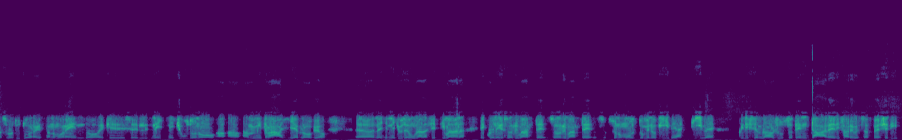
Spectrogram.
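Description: Low, very sharp, husky Tuscan man. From provincial Tuscany, Italy. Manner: halting, repeats words while searching for phrasing. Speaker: interview guest, playwright and actor. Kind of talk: spontaneous phone interview talk. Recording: harsh telephone line on radio.

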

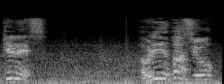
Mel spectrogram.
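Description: A man's voice: very high-pitched, takes it slowly, background noise. A man with an Argentine accent acting an urgent, alarmed resistance fighter in a radio drama. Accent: Argentine, Rioplatense.

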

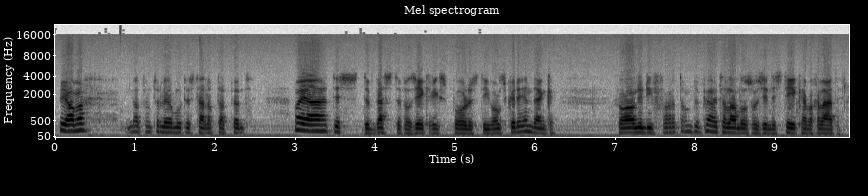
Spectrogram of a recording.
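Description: An actor in a Dutch radio drama playing a scheming criminal leader, grandiose, bitter and scornful. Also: male voice, mid-range voice, a little fast, natural voice. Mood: cool, resentful. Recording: old radio recording, narrow phone-like band.

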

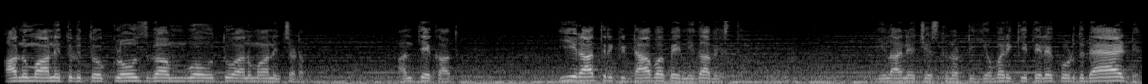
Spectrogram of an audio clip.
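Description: A man's voice: a little high, little pitch movement, moderate pace, long pauses, over music, close to an everyday voice. A man playing a boastful young amateur detective son in a Telugu comedy radio play, speaking in bombastic vows with English words thrown in. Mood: earnest. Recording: dull lo-fi radio play recording.

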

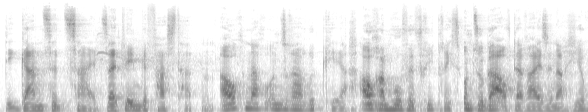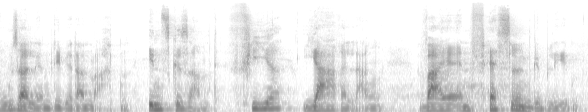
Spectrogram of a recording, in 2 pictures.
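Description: An actor playing a wry, rough adventurer who tells his tale with dry teasing in a German radio drama. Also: mid-range voice, big pitch swings, moderate pace, a bit bright. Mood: wry storytelling.

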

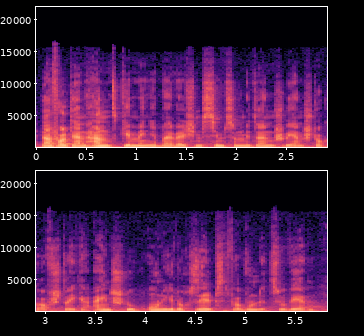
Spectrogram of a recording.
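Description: An actor playing a shrewd, self-assured male detective in a radio play, explaining in a measured and precise way. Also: sits low, lively intonation, a little hiss or hum. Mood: analytical, assured. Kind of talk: German radio play dialogue.

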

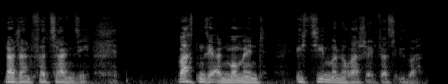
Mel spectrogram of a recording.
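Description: A man's voice: deep voice, lively intonation, quick pace, breathy edge. An actor playing a wary, curt businessman in a 1970s German radio crime play. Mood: apologetic. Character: wary, gruff businessman roused at night.

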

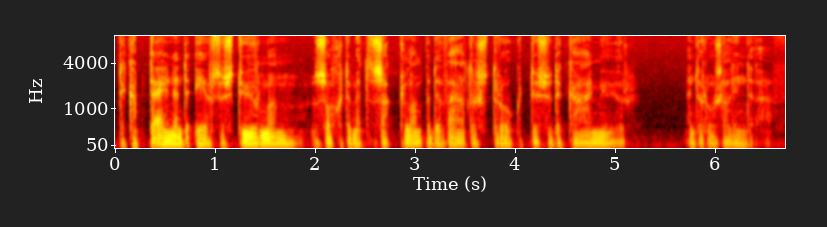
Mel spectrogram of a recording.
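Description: An actor playing a guilt-ridden middle-aged sailor in a radio play, with brooding, sombre narration. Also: male voice, low voice, little pitch movement, moderate pace, creaky, dark tone, slightly rough, no echo, studio quality, heavily acted. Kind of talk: dramatic radio play monologue.

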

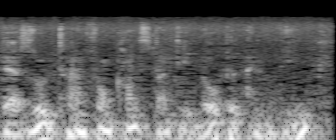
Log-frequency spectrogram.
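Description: Boastful baron, swooping delivery. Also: male voice, low-pitched, sing-song, moderate pace, music in the background. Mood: sly storytelling. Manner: theatrical, emphatic, self-important. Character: boastful old baron spinning tall tales. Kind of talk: audio play storytelling. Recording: noisy old cassette rip.

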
